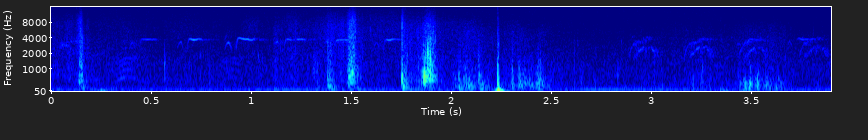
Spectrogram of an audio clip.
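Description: A flag's fabric rustles and snaps as it is folded.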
